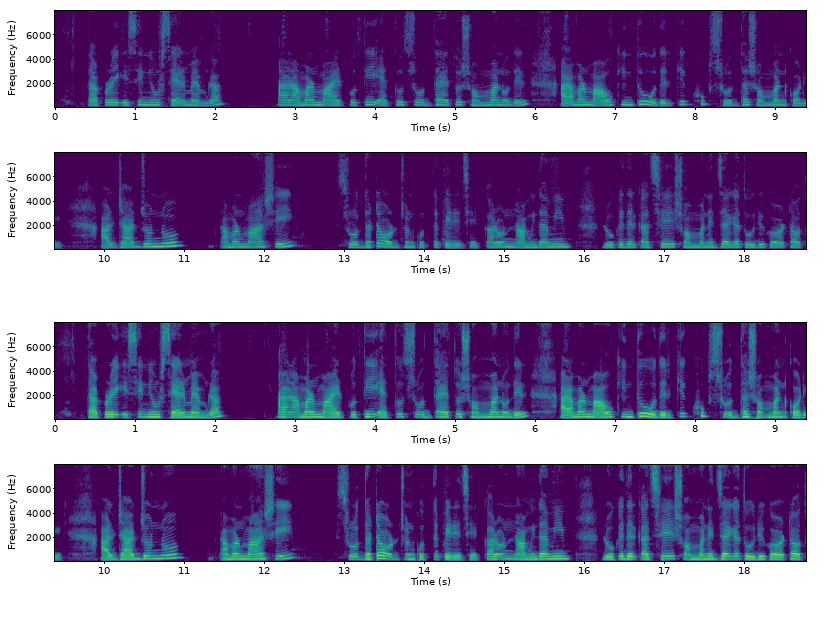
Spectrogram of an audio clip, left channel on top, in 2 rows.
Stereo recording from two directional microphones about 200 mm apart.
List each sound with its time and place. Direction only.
0.4 s speech: 35° right (ahead or behind)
